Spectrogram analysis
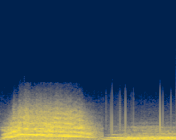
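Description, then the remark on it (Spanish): An elephant trumpets once, a loud, brassy blare that holds for about a second and then cuts off, followed by a quieter low rumble with a few faint clicks. “elefante. Es el encargado de tocar los...”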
